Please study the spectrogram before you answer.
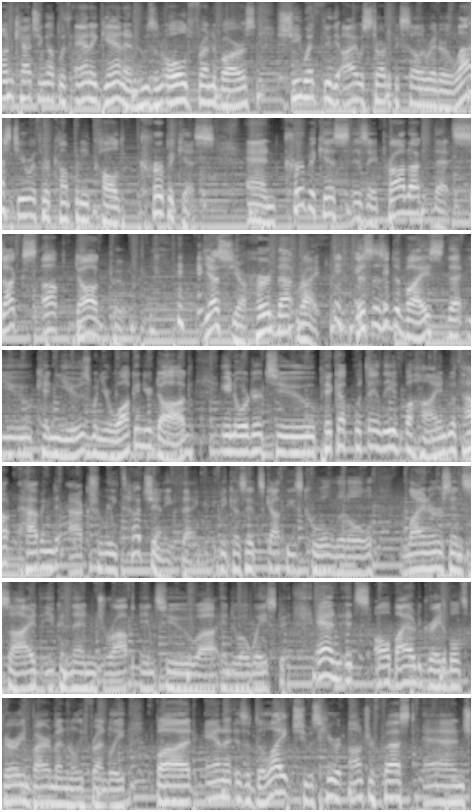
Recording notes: come to you live from EntreFEST in Iowa City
